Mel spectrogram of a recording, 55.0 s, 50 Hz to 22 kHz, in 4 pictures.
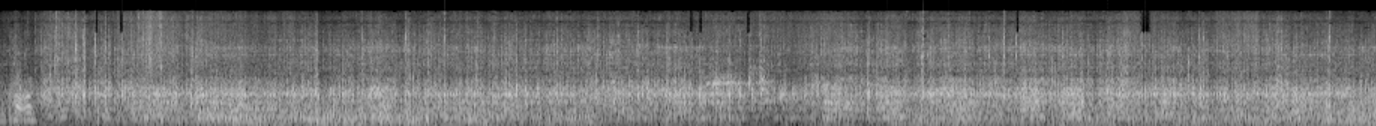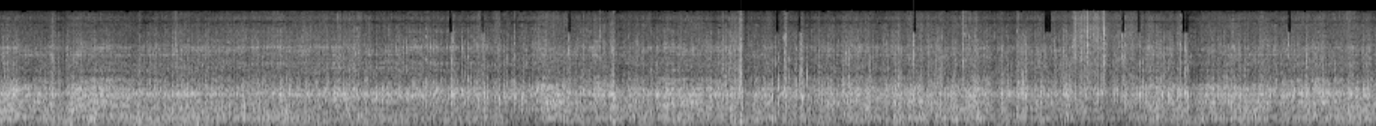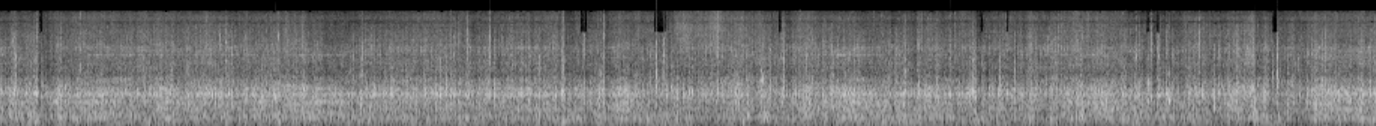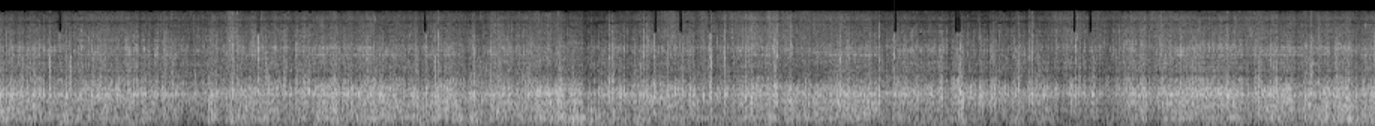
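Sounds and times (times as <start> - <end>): bike rattling: 0.0 - 55.0
tyres crunching over stones: 0.2 - 55.0.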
